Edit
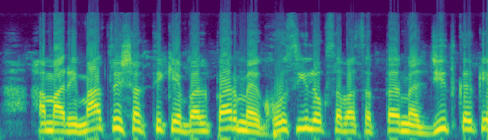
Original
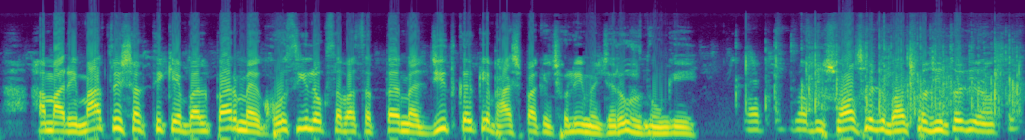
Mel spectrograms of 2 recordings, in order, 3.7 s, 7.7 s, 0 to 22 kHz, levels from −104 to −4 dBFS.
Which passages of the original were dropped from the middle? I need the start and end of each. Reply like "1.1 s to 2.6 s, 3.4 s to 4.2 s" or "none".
none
